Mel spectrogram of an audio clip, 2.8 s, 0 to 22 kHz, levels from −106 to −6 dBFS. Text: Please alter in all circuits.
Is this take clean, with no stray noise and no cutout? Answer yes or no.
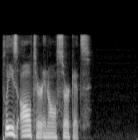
yes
